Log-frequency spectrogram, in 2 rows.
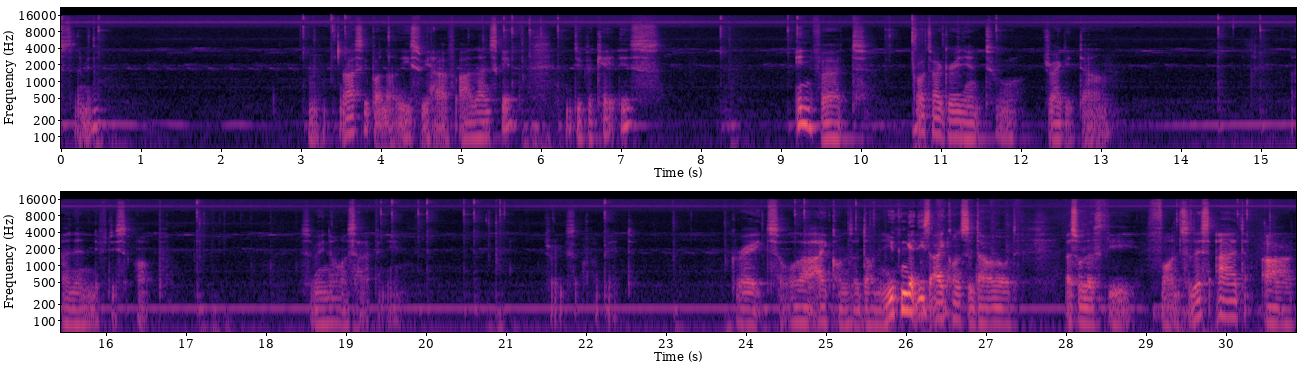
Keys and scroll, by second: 5.8 ctrl+shift+d, 10.6 g, 17.2 s, 25.3 ctrl+s, 29.4 ctrl+s, 30.5 ctrl+s.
